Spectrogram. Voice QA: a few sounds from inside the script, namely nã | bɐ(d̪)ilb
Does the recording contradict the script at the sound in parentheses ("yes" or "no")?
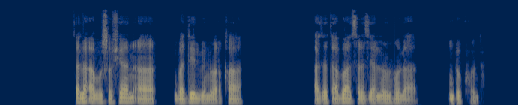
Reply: no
